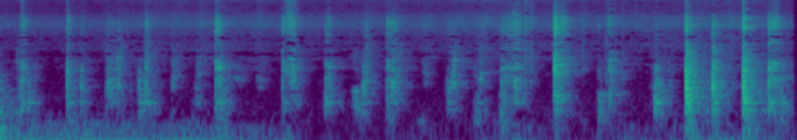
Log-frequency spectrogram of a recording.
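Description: A spoon scraping and knocking in a non-stick pan as fried onions and spice powders are stirred, in short irregular strokes, with louder scrapes near the end. The masala is being stirred until the raw smell of the spice powders cooks off.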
